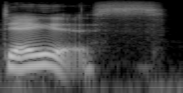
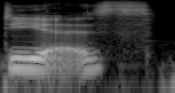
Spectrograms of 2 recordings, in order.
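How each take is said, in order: First: The word sounds like two syllables, 'day-us'. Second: The word sounds like one syllable, like 'days'. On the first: The speaker calls it right. "No, it's" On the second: The speaker calls it wrong. "You keep seeing Diaz"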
